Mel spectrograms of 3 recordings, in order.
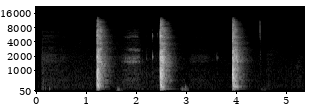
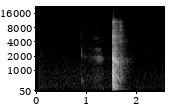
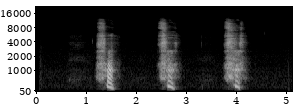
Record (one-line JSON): {"three_cough_length": "5.4 s", "three_cough_amplitude": 25048, "three_cough_signal_mean_std_ratio": 0.18, "cough_length": "2.6 s", "cough_amplitude": 28956, "cough_signal_mean_std_ratio": 0.15, "exhalation_length": "5.1 s", "exhalation_amplitude": 11424, "exhalation_signal_mean_std_ratio": 0.31, "survey_phase": "beta (2021-08-13 to 2022-03-07)", "age": "18-44", "gender": "Female", "wearing_mask": "No", "symptom_runny_or_blocked_nose": true, "symptom_sore_throat": true, "symptom_fatigue": true, "symptom_change_to_sense_of_smell_or_taste": true, "symptom_onset": "3 days", "smoker_status": "Ex-smoker", "respiratory_condition_asthma": false, "respiratory_condition_other": false, "recruitment_source": "Test and Trace", "submission_delay": "2 days", "covid_test_result": "Positive", "covid_test_method": "RT-qPCR", "covid_ct_value": 22.7, "covid_ct_gene": "ORF1ab gene"}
